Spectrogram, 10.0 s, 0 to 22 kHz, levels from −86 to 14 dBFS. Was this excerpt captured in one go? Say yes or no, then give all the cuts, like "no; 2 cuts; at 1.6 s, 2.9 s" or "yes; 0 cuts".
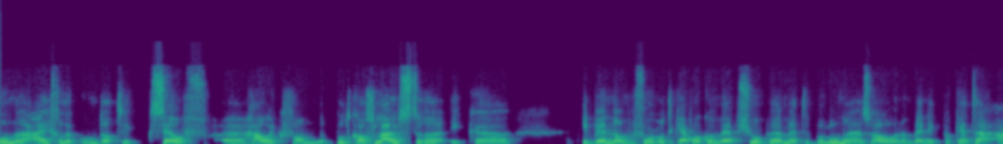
yes; 0 cuts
